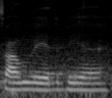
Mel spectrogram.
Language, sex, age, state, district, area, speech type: Sindhi, female, 45-60, Delhi, South Delhi, urban, spontaneous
